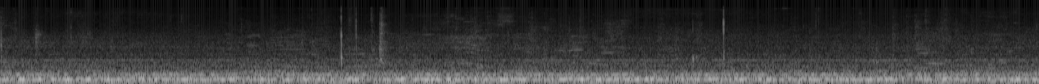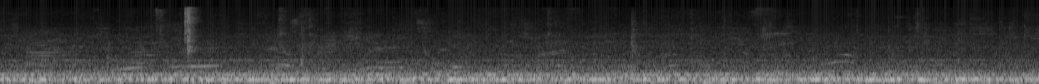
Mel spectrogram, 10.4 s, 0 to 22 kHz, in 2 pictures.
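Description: Airbus A320 cabin noise while taxiing: the engines running at low power with a steady drone and a thin steady whine above it. Passengers' voices are faintly audible underneath.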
